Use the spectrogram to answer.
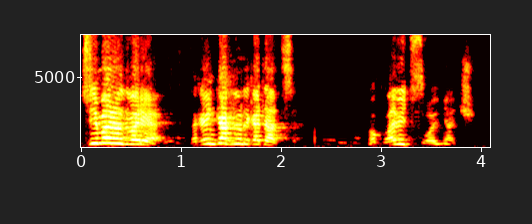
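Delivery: high, loud telling-off; angry scolding. Acted. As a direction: scold the rascals loudly. Scolding boys over broken window.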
